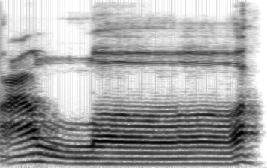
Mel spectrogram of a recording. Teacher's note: Allahnya dibaca tebal karena harakat di depannya fathah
